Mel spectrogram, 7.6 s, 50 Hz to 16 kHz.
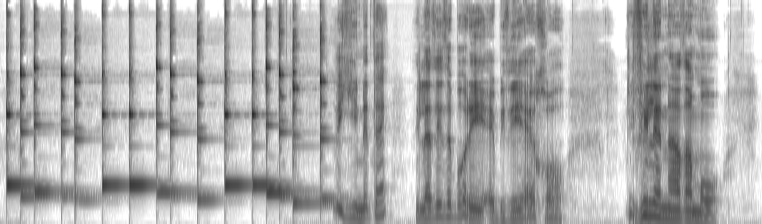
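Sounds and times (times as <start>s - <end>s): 
phone messaging app ringtone: 0.0s - 3.6s
speech: 3.4s - 7.4s.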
